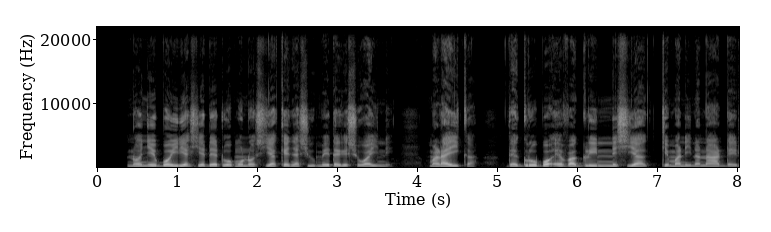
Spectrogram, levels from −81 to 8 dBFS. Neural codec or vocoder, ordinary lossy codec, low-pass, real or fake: none; none; none; real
